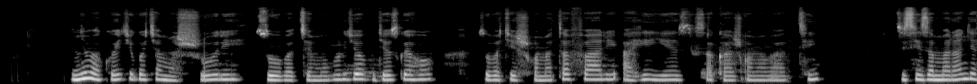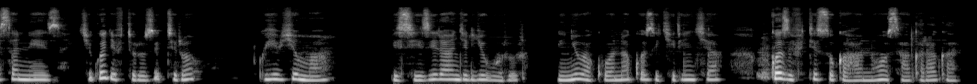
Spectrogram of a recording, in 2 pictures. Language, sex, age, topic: Kinyarwanda, female, 18-24, education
